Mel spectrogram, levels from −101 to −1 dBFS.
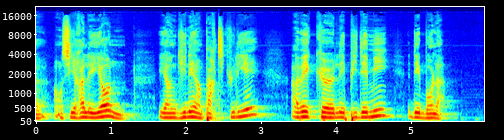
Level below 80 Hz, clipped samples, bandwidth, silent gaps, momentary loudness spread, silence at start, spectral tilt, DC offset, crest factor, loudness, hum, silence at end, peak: -32 dBFS; under 0.1%; 16 kHz; none; 10 LU; 0 s; -6.5 dB/octave; under 0.1%; 16 dB; -16 LUFS; none; 0.5 s; 0 dBFS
